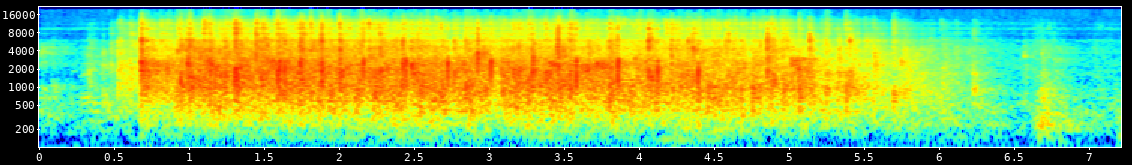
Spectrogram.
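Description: An audience at a high school breakfast awards event applauds steadily for about six seconds, a broad sustained wash of clapping that rises sharply, holds, and then tapers off.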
